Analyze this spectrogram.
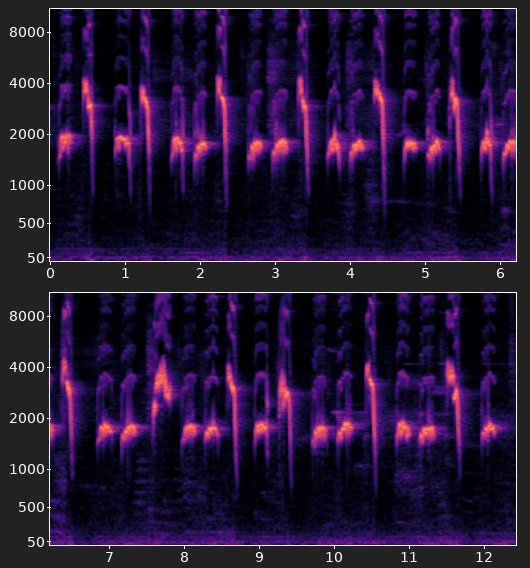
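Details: A White-rumped shama delivers a very long, unbroken run of loud, harsh notes, each ending in a sharp downward slur, about three a second with no pause, while flicking its tail in an aggressive display; the song is used to provoke other shamas.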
